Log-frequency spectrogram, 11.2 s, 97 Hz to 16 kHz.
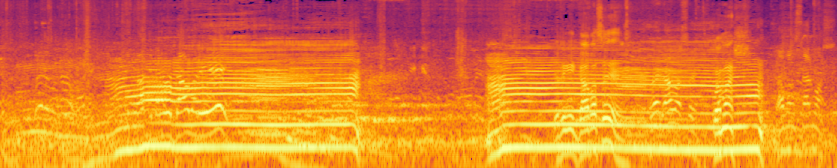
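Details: Improved-breed dairy cows with calves at the Ambari cattle market, Parbatipur, Dinajpur, Bangladesh, on 28 April 2025: two long, steady, deep moos, each lasting about three seconds and separated by a short pause, with faint market murmur behind.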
